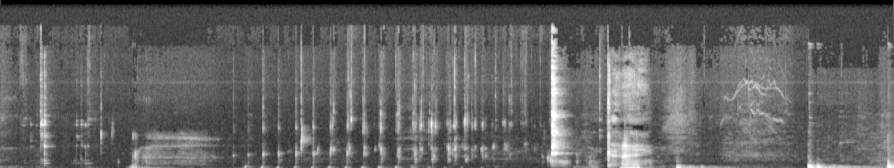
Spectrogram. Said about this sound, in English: I'm pouring into like my little, I don't know, my measuring cup thing as I pour it into my glass. Okay, get the ice is already in there.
